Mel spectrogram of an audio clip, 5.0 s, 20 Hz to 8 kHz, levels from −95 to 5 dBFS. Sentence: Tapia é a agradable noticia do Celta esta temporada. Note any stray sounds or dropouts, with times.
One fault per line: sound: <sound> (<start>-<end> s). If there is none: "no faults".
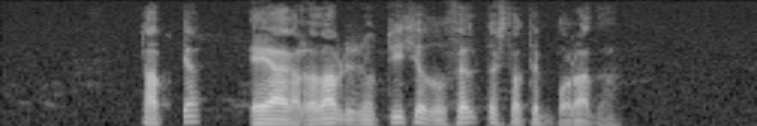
sound: dropout (1.1-1.2 s)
